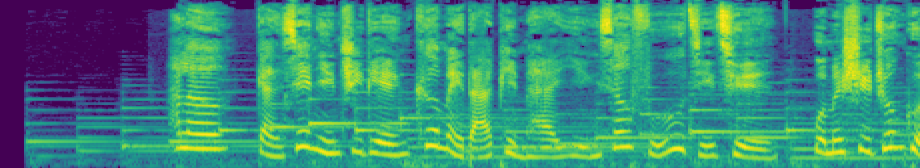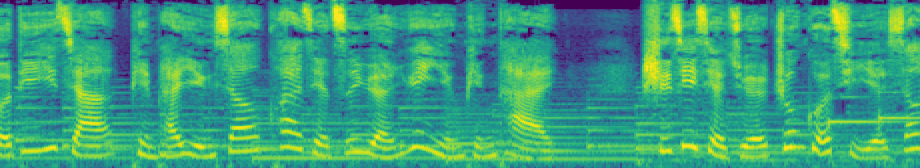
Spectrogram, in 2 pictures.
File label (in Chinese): 女 彩铃; 客美达; 国语女声配音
